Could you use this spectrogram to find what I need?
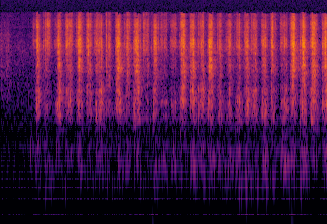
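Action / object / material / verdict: scrape / black-coated scratch art paper card scraped with a wooden stylus / coated paper / none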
